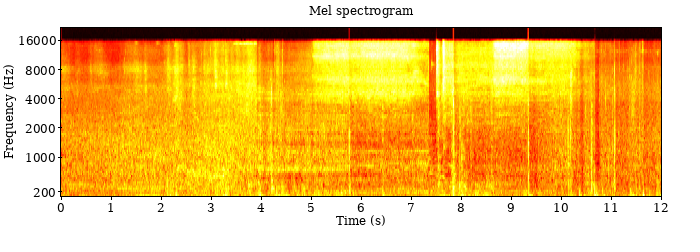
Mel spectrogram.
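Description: Steady street traffic noise with a city bus running close by, a continuous low rumble. A few sharp knocks come from the camera being handled.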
